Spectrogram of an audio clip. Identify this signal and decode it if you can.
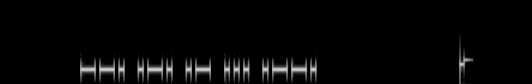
Morse code, heard as a keyed tone, about 25 wpm, 700 Hz. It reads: GRASP
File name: 5 Letter Words - First 3 Letters Given - 25wpm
